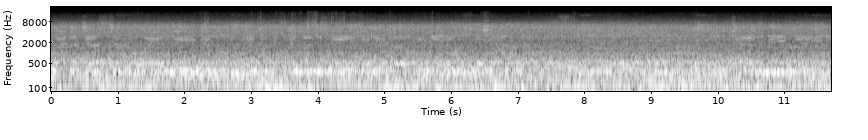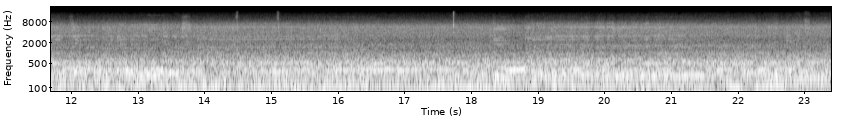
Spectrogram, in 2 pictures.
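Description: Tyres roll over a road.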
